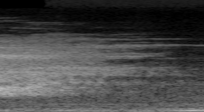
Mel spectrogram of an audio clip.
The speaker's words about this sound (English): Take a deep breath in through the nose and a deep breath out through the mouth.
